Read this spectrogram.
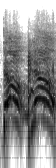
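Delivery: high-pitched yelp of protest; re-enacted yell. Viewer recounting an outburst at a shocking film scene, re-enacted yell. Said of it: "I audibly yelled out loud".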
